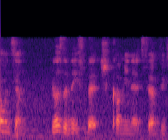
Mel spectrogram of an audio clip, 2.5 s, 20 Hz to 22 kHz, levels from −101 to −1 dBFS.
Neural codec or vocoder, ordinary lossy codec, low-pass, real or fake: none; MP3, 48 kbps; 7.2 kHz; real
